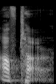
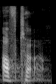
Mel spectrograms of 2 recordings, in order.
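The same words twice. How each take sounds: No difference in how they are said.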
